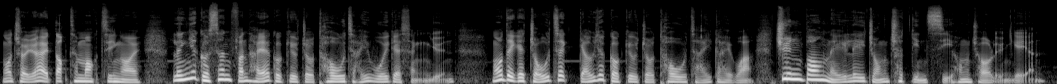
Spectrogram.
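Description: An actor playing a calm, enigmatic doctor in a radio drama, speaking Hong Kong Cantonese in a measured, probing way. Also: male voice, medium pitch, no room sound. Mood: cryptic, grave. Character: calm, cryptic male doctor with a secret identity. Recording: music underneath.

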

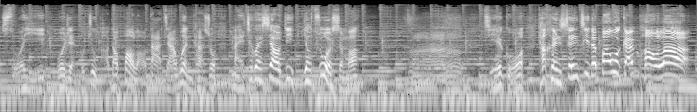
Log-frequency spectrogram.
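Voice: mid-range voice, very animated, unhurried, over music. A performer playing an indignant, sentimental small-town resident.

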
